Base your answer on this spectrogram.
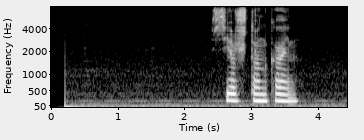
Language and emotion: Russian, sad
